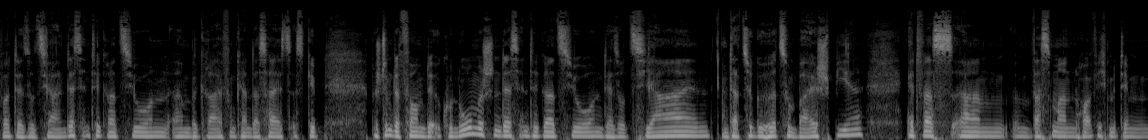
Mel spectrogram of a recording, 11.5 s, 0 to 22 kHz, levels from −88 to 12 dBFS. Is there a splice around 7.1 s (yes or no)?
yes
